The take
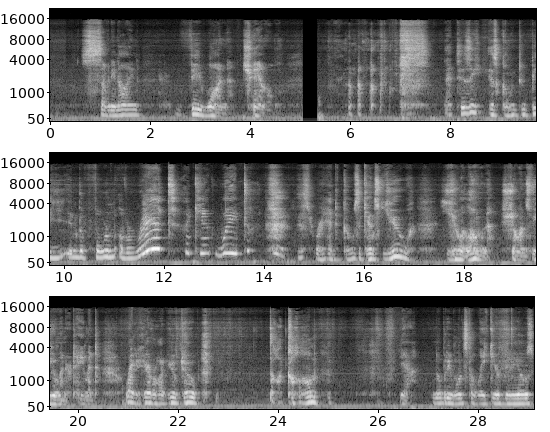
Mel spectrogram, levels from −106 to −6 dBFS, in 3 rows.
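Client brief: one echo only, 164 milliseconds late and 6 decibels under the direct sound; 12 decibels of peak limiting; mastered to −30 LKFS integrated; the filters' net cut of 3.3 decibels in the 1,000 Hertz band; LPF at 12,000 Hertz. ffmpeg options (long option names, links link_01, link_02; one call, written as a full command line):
ffmpeg -i in.wav -af "lowpass=12000,equalizer=frequency=1000:width_type=o:gain=-4,alimiter=limit=-15.5dB:level=0:latency=1,aecho=1:1:164:0.501,volume=-3.5dB" out.wav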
